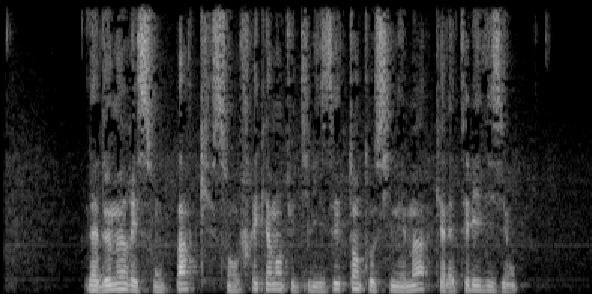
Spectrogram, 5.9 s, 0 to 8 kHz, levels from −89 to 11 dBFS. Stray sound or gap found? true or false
false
